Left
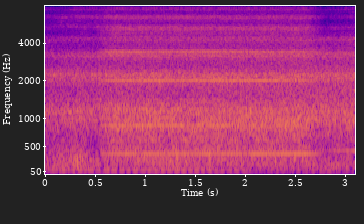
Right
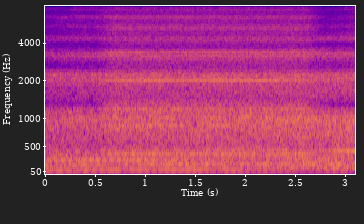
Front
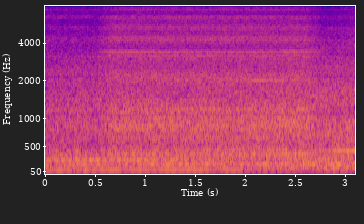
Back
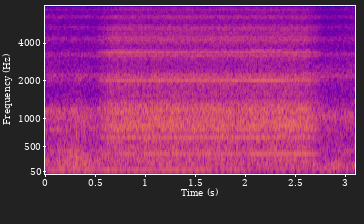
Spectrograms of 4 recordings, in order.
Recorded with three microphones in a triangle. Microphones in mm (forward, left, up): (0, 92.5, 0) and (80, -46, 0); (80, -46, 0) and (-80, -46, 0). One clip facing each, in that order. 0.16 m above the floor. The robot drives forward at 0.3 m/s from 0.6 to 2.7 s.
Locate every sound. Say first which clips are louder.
0.0 s a vehicle: right 5 dB, front 8 dB; 10° right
